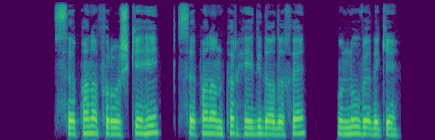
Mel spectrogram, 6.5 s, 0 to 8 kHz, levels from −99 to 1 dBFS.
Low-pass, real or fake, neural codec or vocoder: 7.2 kHz; real; none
